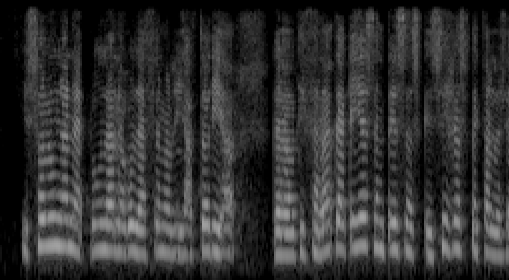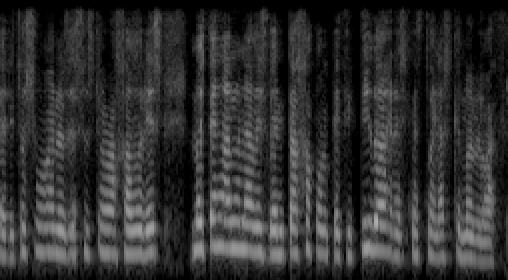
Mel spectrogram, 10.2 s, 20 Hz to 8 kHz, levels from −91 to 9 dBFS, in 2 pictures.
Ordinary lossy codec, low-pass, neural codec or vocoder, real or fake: none; 7.2 kHz; codec, 24 kHz, 0.9 kbps, WavTokenizer, medium music audio release; fake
